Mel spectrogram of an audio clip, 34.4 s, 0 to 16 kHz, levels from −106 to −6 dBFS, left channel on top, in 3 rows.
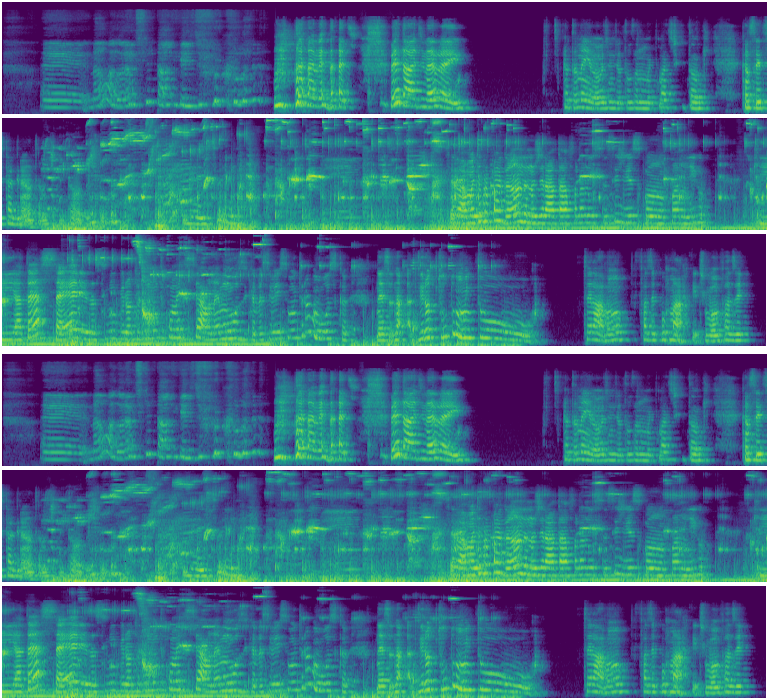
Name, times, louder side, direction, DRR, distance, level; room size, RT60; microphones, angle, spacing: voice 1, 0.0-3.9 15.3-16.9 23.2-23.9, right 1 dB, 20° right, 1 dB, 3.4 m, -41 dB
voice 2, 4.1-6.9 8.4-12.9 14.2-15.0 18.1-22.0 22.7-31.0 31.7-34.0, left 1 dB, 10° left, 4 dB, 2.5 m, -27 dB
sound 1, 12.1-30.6, left 3 dB, 80° left, 5.3 m, -25 dB
sound 2, 15.8-27.0, left 1 dB, 45° left, 0.9 m, -32 dB
19.0 x 13.5 x 2.5 m, 0.28 s
head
